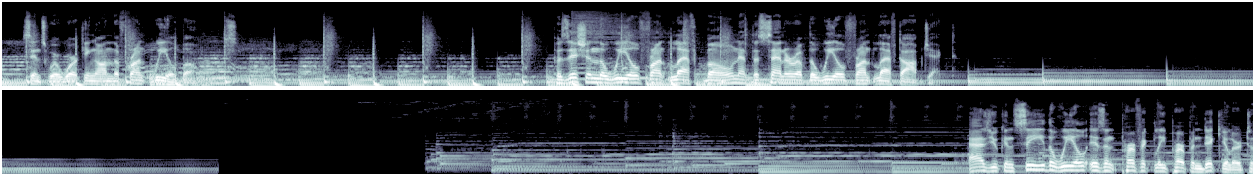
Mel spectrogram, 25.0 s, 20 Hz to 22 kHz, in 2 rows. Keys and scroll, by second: 0.6 shift+s, 6.7 shift+s, 7.9 Tab, 8.9 shift+s, 10.3 KP_3, 17.0 KP_1.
